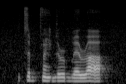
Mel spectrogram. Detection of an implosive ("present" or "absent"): absent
